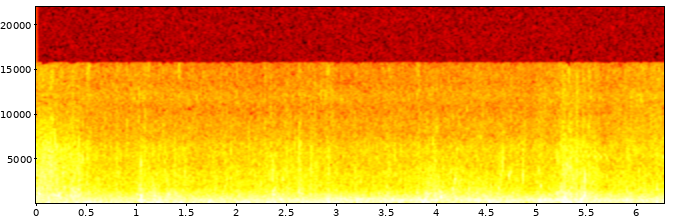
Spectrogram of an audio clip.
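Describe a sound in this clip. Water laps gently around a swimmer at the surface.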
